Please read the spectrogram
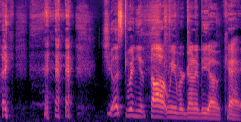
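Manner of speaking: words broken up by laughter. Reacting to the news of a likely recession, laughing while talking. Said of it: "I'm laughing".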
